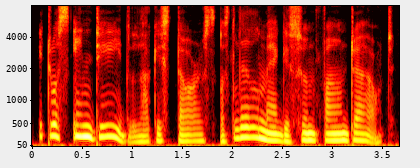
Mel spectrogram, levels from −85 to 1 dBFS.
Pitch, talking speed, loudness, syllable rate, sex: 160 Hz, 180 wpm, -16 LUFS, 4.4 syllables/s, female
